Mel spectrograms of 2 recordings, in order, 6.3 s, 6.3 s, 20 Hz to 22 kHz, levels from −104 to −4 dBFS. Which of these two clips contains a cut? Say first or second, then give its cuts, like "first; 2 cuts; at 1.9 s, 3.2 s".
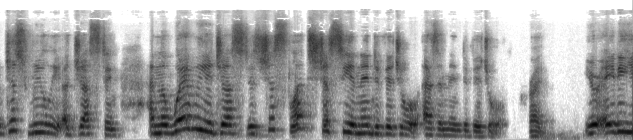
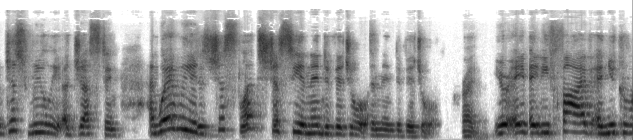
second; 5 cuts; at 1.6 s, 2.0 s, 3.7 s, 4.9 s, 5.2 s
